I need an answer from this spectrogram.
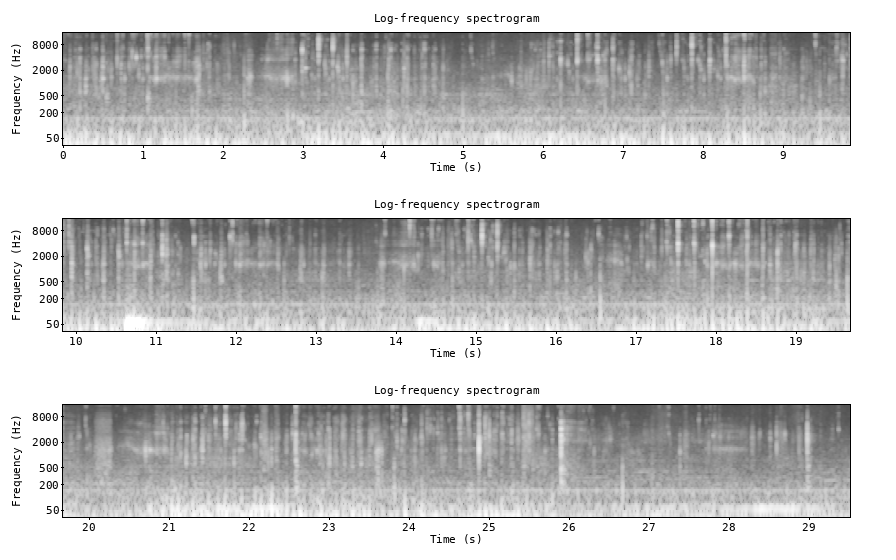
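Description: A person chewing and biting food close to the microphone, with many small irregular clicks, over a low steady hum. One dull thump about ten seconds in.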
